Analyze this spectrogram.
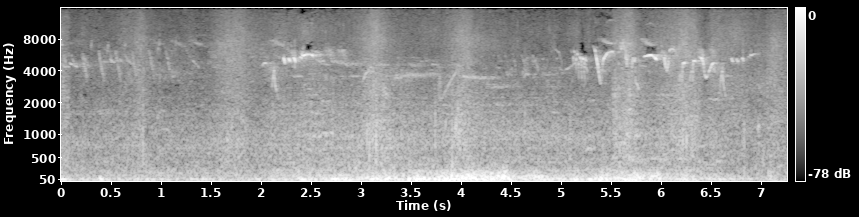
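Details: European greenfinch (Chloris chloris) calling from a hedge a few metres away in a Yorkshire village, where it is a rare record; quick, high twittering chirps in short bursts over a steady low rumble of wind or distant traffic.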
